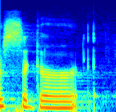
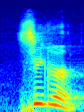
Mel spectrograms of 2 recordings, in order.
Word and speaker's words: Seeger: It was written by a Baptist minister in the mid-1800s, and it was made popular by Peter Seeger. How do I say his name? Peter Seeger? Seeger, thank you. I knew I had it wrong, in the 60s.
